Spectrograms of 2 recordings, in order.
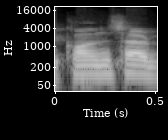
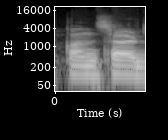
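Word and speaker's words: concert: Pronunciation कर देते हैं, जैसे कॉन्सर्ट होता है, कुछ लोग कंसर्ट बोल देते हैं, कंटेनर, बहुत अलग अलग वर्ड्स को अलग अलग तरीके।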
